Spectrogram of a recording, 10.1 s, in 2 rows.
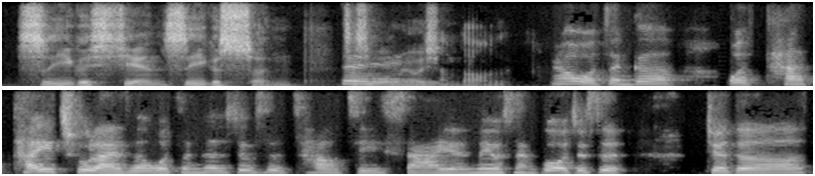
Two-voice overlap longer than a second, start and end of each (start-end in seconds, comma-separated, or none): none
